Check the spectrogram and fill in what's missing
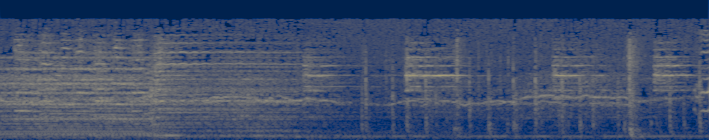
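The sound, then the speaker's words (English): A bell rung by a woman rings over and over, its ringing tones overlapping and sustaining while sharp strikes keep coming at an uneven pace, fairly loud, with no voices. “She's been ringing the bell.”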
